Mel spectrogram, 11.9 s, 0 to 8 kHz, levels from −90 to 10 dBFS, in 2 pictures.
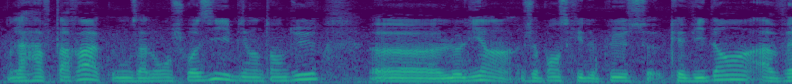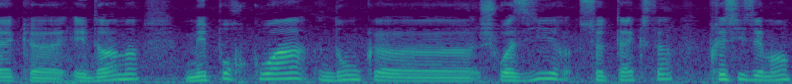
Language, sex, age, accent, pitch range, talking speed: French, male, 50-69, French, 125-165 Hz, 135 wpm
